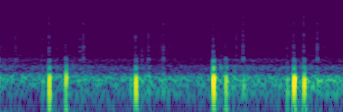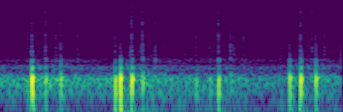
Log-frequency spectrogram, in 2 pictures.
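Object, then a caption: Hardcover book with paper dust jacket. A solid cream hardcover book with a paper dust jacket is held in both hands and turned while fingertips tap and scratch its back cover and spine. Soft, dull, low taps come in an irregular series, some in quick pairs, over a faint rustling scratch. Each tap stops dead with no ring.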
